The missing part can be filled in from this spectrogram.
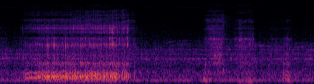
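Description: A long, loud, rattling snore on an in-breath, followed by quieter breathing with faint snorts; ordinary sleep snoring with a low hum in the room.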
